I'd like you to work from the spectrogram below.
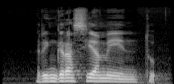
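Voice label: "ringrasiamentu", Sicilian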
